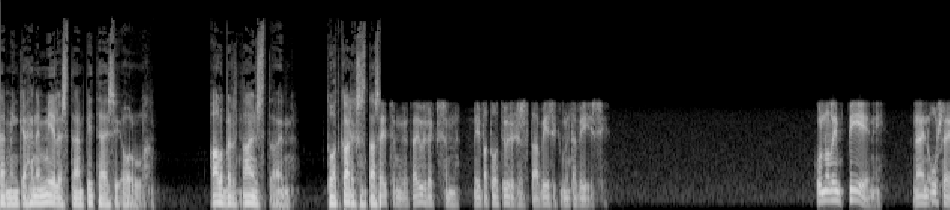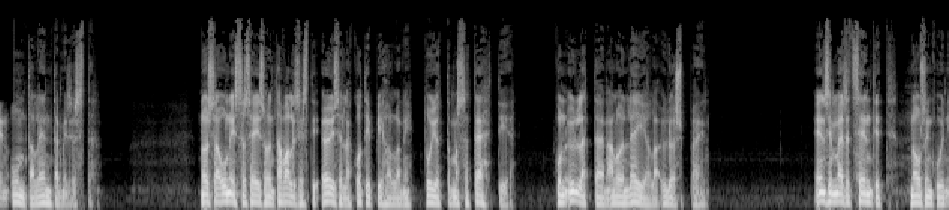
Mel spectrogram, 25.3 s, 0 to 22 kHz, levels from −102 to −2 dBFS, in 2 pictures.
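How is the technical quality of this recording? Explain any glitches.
The recording has one clear fault, a stretch where the sound quality drops sharply before recovering.

From 5.07 s to 12.83 s, the sound turns dull and boxy, with nothing above 3.4 kHz, and comes in roughly 10 dB quieter over a faint new noise floor. The change is instant at both ends, with no gap. This points to the input switched to a poorer device, likely a headset's call profile or a narrower-band microphone, whose limited bandwidth and different gain account for the muffled, quieter sound.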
